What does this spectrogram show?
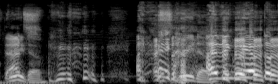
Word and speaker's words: Greedo: It's Greedo. I said it wrong. Oh wait, is it Gweet? Nope. It's that's Greedo. Greedo.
